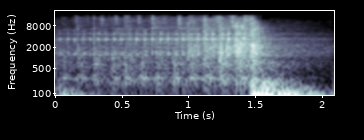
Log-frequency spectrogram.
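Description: Intro music: a quieter stretch after the driving beat, then one heavy drum hit about a second and a half in that dies away.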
